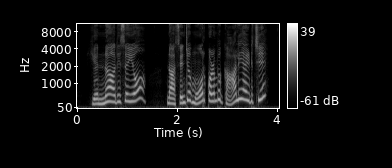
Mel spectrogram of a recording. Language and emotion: Tamil, surprised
